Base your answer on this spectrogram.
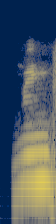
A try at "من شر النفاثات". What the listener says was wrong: شرل نہیں، شرن ہے، را کو نون سے ملائیں،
